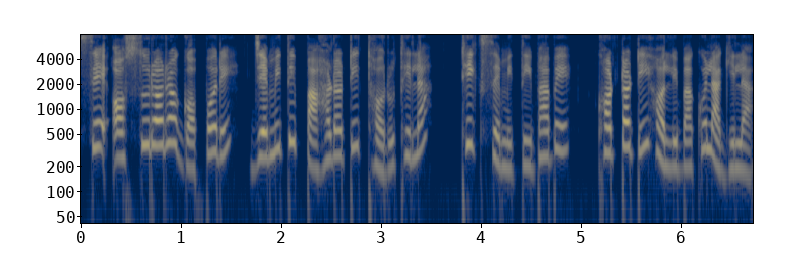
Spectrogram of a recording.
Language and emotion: Odia, neutral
